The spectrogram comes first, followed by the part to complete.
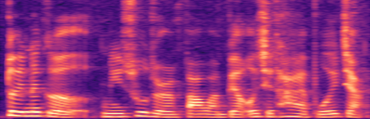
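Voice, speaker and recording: A young woman with a Taiwanese Mandarin accent co-hosts a podcast, chatting casually and telling stories in a quick, animated, emphatic way. Her voice is mid-range, with slight background noise.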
